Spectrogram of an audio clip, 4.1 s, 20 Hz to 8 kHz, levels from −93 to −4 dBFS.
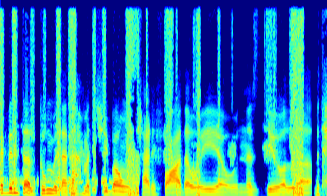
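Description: From 0.02 s to the end, the speech dips and breaks up, likely speech suppressed in double talk as an echo canceller turns it down. The spectrogram shows gaps and faded bands, with drops of up to about 40 dB.

At 0.32 to 0.35 s a repeated buffer gives a click or brief buzz: one short piece, about 10 ms long, plays three extra times. The waveform shows identical repeating cycles with hard joins.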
